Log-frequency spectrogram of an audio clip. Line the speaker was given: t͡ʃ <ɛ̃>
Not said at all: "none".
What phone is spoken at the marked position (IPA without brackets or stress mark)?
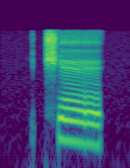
ɛ̃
